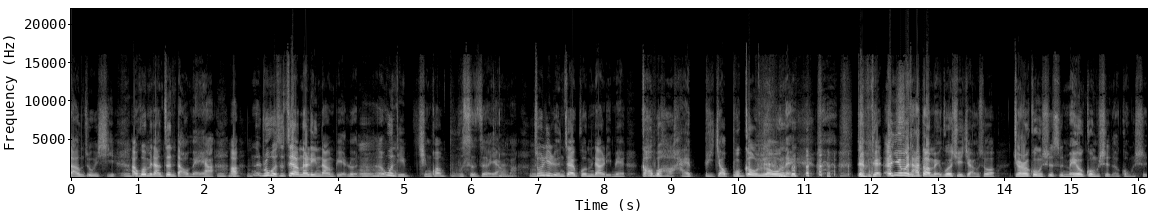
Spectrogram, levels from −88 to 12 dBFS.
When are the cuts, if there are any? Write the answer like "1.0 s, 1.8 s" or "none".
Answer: 12.2 s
